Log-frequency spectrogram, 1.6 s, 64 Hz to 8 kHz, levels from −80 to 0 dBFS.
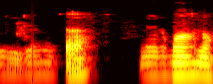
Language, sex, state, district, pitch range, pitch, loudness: Hindi, male, Bihar, Vaishali, 105-110 Hz, 105 Hz, -20 LUFS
